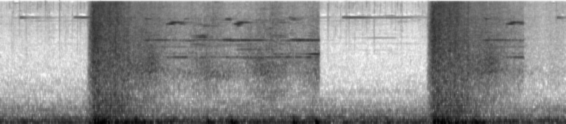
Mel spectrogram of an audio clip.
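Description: A healing spell crackles and whooshes in bursts from a casting hand.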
